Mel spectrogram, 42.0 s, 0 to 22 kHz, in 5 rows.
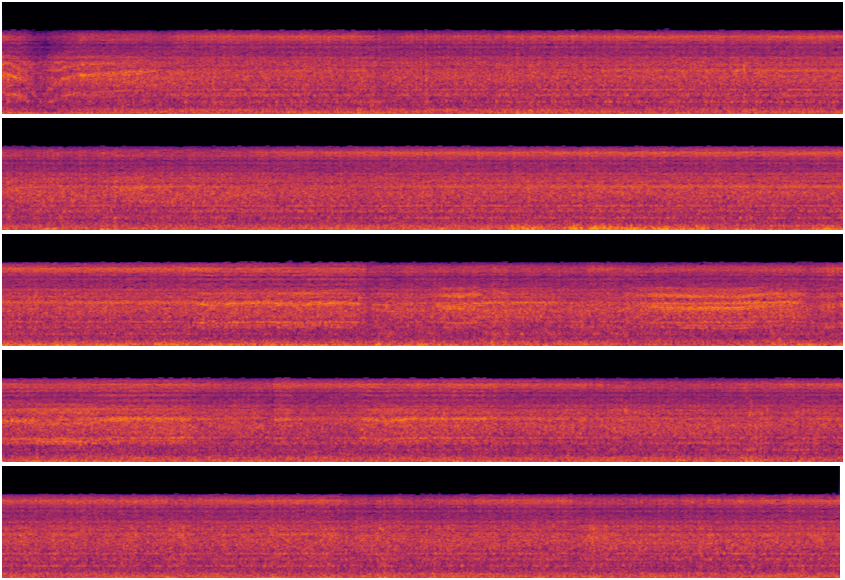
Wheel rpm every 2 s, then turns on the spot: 180, 230, 230, 230, 230, 230, 230, 240, 230, 230, 220, 230, 220, 230, 230, 230, 230, 230, 230, 230, 230.
none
